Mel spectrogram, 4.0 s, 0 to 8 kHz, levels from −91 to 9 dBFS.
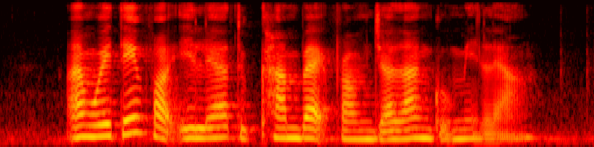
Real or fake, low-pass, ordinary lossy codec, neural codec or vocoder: real; 7.2 kHz; none; none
